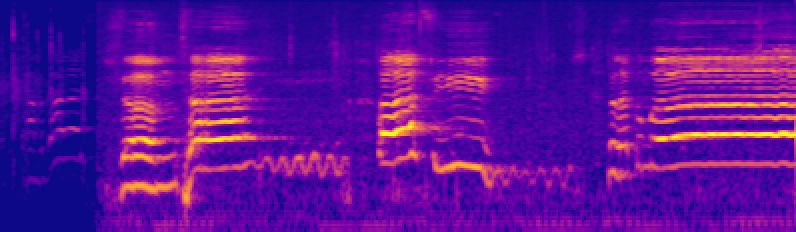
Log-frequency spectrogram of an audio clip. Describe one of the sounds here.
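A woman sings loudly and expressively, unaccompanied.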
